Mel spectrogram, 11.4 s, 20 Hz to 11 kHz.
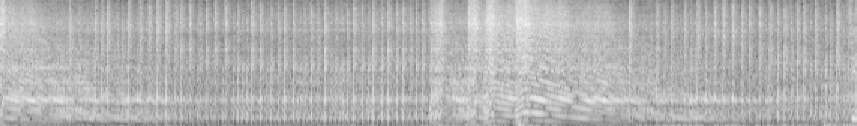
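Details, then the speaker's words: Yamaha YZ125 two-stroke after a carburetor adjustment, restarted with one kick: it revs up and down crisply with no bogging or misfire, running as it is supposed to. "i'm born for sure for sure that's how she's supposed to sound"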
